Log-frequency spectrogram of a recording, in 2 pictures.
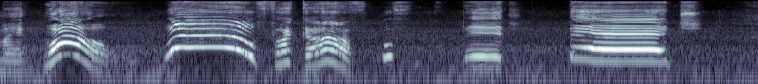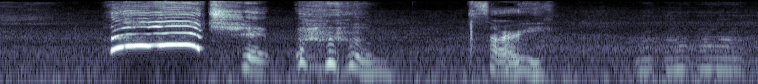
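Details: Woman with Tourette syndrome during a tic attack, repeating words and interjections and reporting trouble speaking; vocal tics.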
